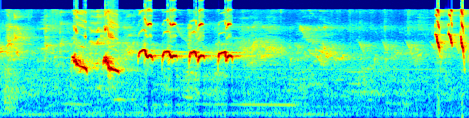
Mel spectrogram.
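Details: Young wild-caught orange-spotted bulbul answering a lure song: a burst of six bright, slurred whistled notes, each rising then dipping, delivered rapidly over about a second, followed by a quiet pause and a few sharp high clicks.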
